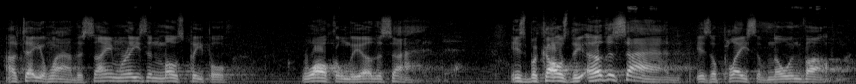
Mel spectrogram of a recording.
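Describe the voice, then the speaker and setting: A man preaching a sermon in a church, impassioned, rising and falling sharply in pitch and loudness. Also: normal speed, gravelly. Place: church sanctuary. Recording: reverberant church hall recording.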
